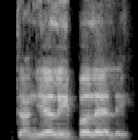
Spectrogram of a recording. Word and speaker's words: Daniele Bolelli: I'm here with Maestro Daniele Bolelli.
